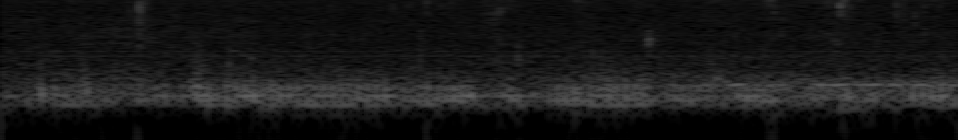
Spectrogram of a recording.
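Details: Scottish Fold cat with her kittens at home, purring in a low, pulsing rumble that rises and falls rhythmically, with faint scratchy rustles overhead.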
